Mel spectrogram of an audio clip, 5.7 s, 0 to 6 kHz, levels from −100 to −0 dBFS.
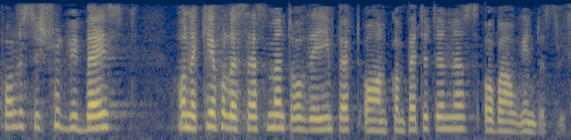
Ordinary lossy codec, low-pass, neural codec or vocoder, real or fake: AAC, 24 kbps; 5.4 kHz; none; real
